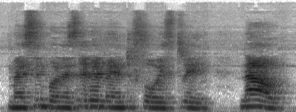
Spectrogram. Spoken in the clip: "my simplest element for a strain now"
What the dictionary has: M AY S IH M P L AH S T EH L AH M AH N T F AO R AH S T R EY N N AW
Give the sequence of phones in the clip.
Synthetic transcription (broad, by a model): M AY S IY M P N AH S EH L AH M AH N T F AO W AH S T R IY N N AW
